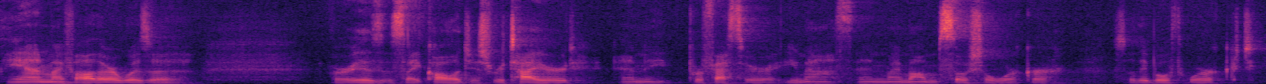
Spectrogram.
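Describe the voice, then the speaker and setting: A woman from Western Massachusetts with a raspy voice, a yoga teacher speaking slowly and thoughtfully in a heartfelt personal interview. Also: extremely low pitch, flat delivery, darkish tone. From Western Massachusetts, USA.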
